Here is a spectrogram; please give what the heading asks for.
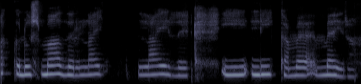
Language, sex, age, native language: Icelandic, female, 7, Icelandic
